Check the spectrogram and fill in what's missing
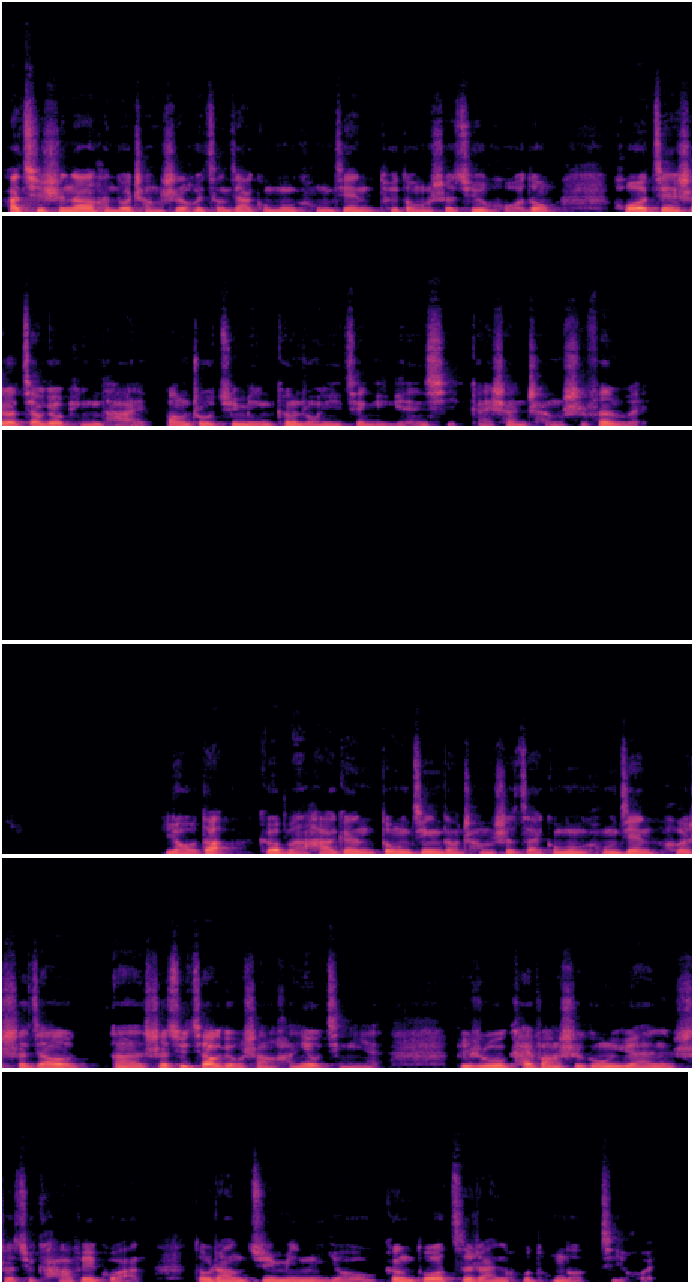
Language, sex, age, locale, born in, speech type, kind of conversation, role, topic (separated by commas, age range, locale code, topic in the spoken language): Chinese, male, 35-39, zh-CN, China, read, expert-assistant, expert, 听说住在城市里的人比小城市或农村更孤独，这种说法可靠吗？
